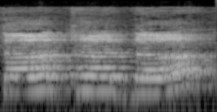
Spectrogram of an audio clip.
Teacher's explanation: ठीक, तवर्ग की बात करेंगे तो ऊपर त थ द, ये हमारे ऊपर वाले दांत के जड़ में जाके लगता है। तो देखिए इसको बोलते हैं दंत्य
